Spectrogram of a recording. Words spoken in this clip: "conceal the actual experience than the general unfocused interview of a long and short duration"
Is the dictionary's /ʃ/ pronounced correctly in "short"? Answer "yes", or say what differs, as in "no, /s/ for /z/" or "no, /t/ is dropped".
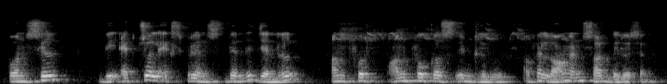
no, /s/ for /ʃ/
